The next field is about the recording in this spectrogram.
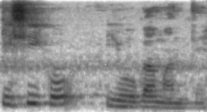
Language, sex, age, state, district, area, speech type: Hindi, male, 60+, Uttar Pradesh, Jaunpur, rural, spontaneous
